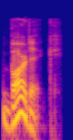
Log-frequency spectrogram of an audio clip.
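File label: "bardic", British English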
